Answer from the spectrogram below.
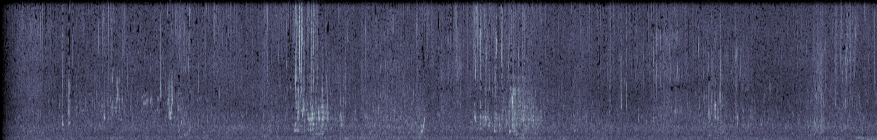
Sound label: Ocean Lapping on Wooden Hull, light water close shot lap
